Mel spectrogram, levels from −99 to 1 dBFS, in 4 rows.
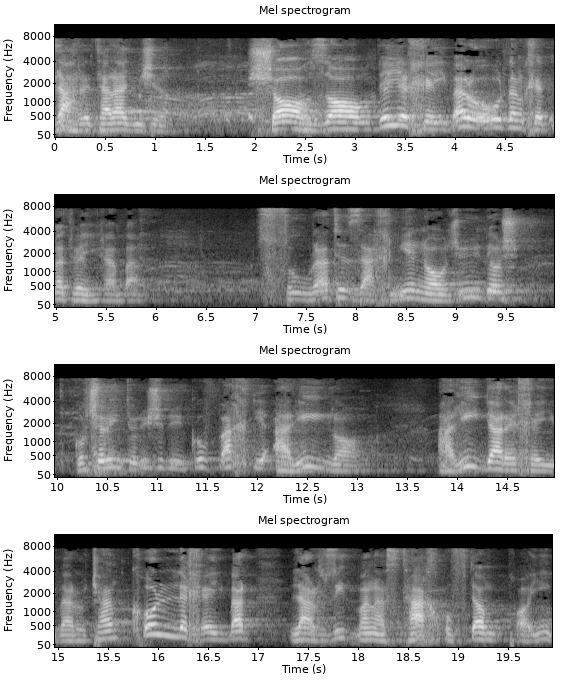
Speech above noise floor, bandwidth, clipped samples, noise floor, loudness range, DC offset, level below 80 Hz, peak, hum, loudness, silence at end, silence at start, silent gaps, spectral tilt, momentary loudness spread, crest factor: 30 dB; 8 kHz; under 0.1%; -50 dBFS; 10 LU; under 0.1%; -60 dBFS; 0 dBFS; none; -20 LUFS; 0 s; 0 s; none; -4 dB/octave; 15 LU; 20 dB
